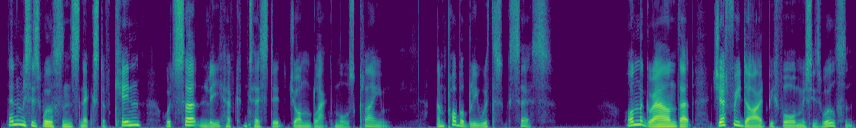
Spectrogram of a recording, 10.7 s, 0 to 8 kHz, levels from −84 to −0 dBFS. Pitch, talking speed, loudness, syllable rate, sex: 135 Hz, 135 wpm, -20 LUFS, 4.7 syllables/s, male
